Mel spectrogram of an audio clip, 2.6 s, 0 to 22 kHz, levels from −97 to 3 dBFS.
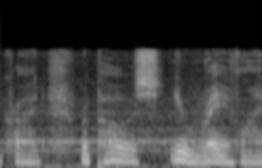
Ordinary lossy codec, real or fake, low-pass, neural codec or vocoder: Opus, 32 kbps; real; 7.2 kHz; none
